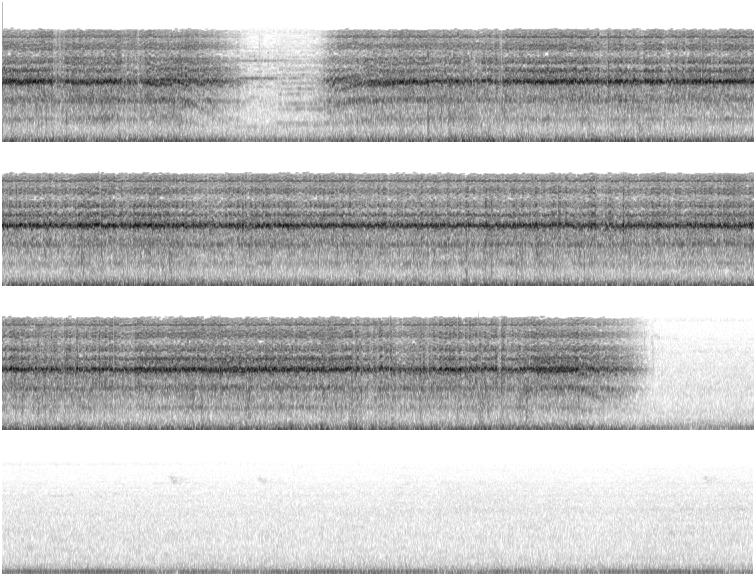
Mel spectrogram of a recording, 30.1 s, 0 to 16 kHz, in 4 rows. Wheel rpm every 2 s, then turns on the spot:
160, 50, 160, 160, 160, 160, 160, 160, 160, 160, 90, 0, 0, 0, 0.
none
